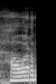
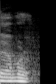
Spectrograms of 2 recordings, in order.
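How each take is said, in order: First: The word starts with an audible h sound. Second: The word starts with a vowel, h silent. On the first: The speaker calls it wrong. "ഹവർ എന്നൊക്കെ ചിലർ പറയുമായിരിക്കും" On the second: The speaker calls it right. "യഥാർത്ഥത്തിൽ an അവർ ആയാണ് വരുന്നത്"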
